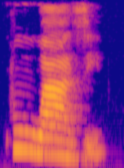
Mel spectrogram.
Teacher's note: ao pronunciarmos esse quase, o som do U, ele está sendo pronunciado.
